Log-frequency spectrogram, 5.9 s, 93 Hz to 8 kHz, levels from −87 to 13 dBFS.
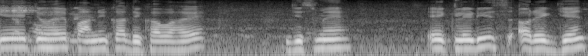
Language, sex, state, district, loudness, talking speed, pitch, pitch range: Hindi, male, Maharashtra, Mumbai Suburban, -12 LUFS, 155 wpm, 165 Hz, 150-180 Hz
